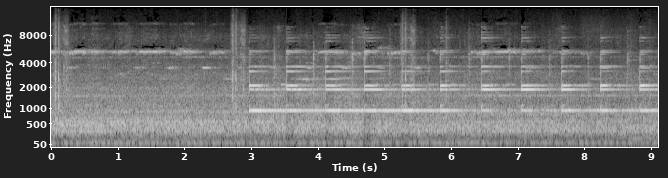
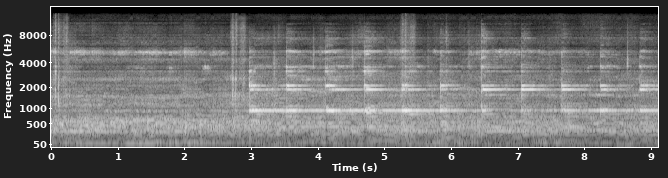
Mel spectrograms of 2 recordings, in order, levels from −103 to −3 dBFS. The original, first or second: first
